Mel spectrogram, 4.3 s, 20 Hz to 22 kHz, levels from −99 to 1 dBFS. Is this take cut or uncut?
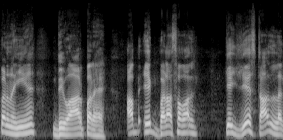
cut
